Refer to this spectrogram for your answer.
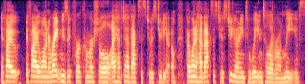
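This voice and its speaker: With hardly any pauses and at a very fast pace, a woman with an American accent speaks in a fairly low pitch and monotone, flat intonation, on a very clean recording with a silent background. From US Northeast, Connecticut. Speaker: singer-songwriter and composer. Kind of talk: casual interview chat.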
